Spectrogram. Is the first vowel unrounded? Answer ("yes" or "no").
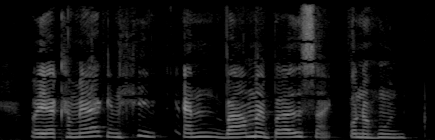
no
